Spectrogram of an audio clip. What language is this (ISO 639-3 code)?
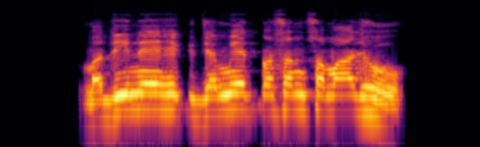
snd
